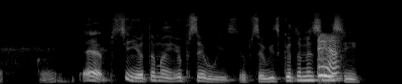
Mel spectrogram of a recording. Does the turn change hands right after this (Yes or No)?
No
